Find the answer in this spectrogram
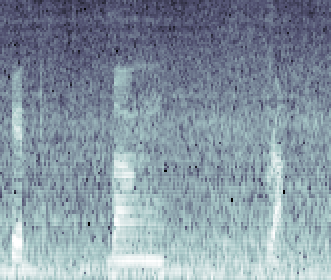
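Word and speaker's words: Khet Bang Rak: How do you pronounce that? Ket Bang Rak.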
